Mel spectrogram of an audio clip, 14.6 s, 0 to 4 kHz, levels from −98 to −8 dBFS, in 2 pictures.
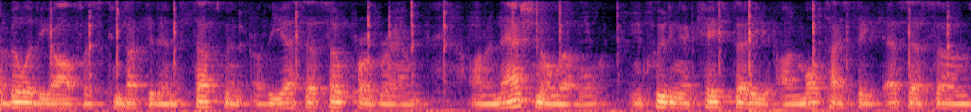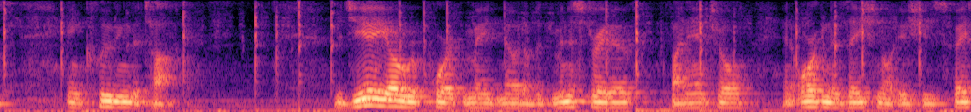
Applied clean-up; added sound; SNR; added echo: none; Writing; 18 dB; reverberation time 0.5 s.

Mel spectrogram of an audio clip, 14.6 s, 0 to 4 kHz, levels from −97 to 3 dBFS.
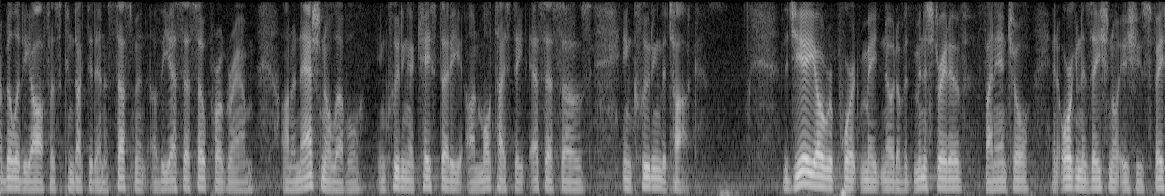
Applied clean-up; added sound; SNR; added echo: none; none; none; none.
